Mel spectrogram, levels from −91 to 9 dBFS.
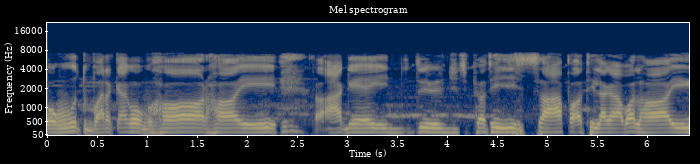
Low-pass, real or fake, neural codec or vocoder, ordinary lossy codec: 7.2 kHz; real; none; none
